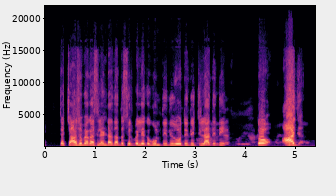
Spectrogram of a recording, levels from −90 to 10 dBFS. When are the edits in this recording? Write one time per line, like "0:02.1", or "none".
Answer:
none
